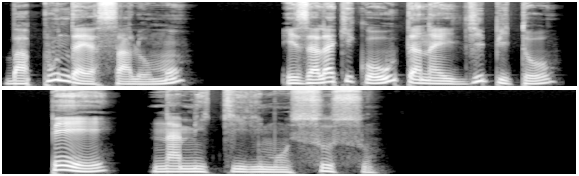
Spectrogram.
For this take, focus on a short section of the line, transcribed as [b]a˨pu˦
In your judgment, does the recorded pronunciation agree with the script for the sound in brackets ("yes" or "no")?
yes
